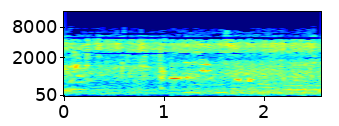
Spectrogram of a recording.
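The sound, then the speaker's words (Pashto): River water from the Kunar rushes into a ten-litre yellow jerrycan held in both hands, making a steady, hissing gush that holds even throughout. “لس کیلوی زیړه بوشکۍ په دواړو لاسونو کلک نیولې او د سیند لوبوې ډکوي.”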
